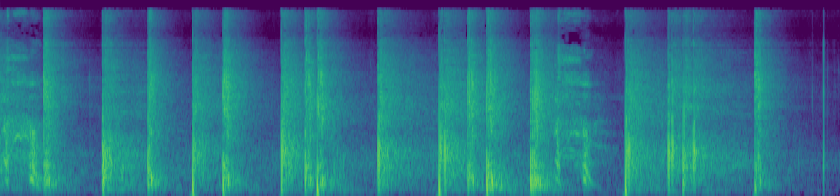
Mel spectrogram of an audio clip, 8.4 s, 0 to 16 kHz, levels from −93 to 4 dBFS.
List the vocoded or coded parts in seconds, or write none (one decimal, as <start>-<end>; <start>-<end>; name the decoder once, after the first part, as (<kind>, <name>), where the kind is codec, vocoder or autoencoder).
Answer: 0.4-1.5 (codec, SNAC); 6.7-8.4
